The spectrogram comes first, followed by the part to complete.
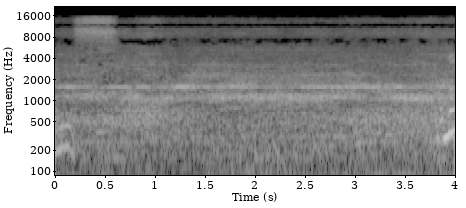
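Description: Handheld hair dryer running steadily while blow-drying hair: a constant rush of air with a steady high whine from its motor.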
